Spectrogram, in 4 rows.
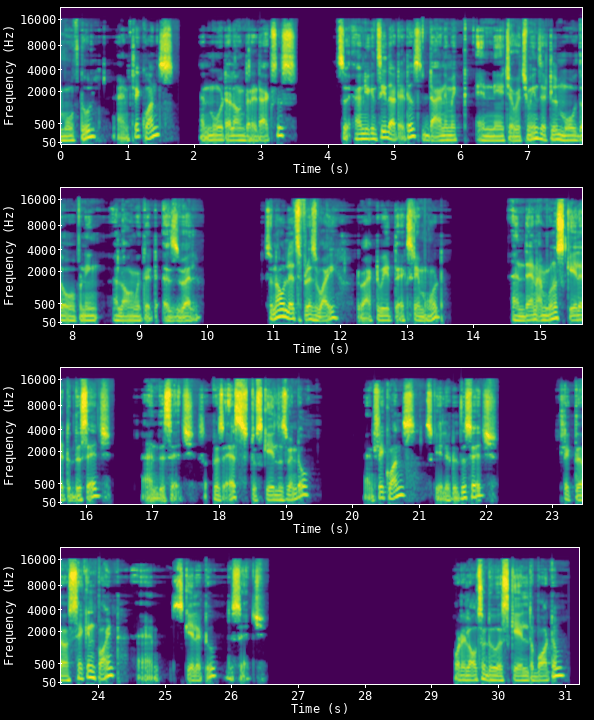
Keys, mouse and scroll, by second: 3.4 middle click, 11.6 y, 12.0 middle click, 13.0 scroll up 6, 14.4 s.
